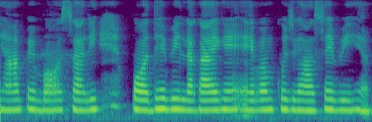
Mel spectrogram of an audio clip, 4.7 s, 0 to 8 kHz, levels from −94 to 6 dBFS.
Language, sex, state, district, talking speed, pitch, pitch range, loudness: Hindi, female, Jharkhand, Ranchi, 165 wpm, 205 Hz, 200-215 Hz, -15 LUFS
